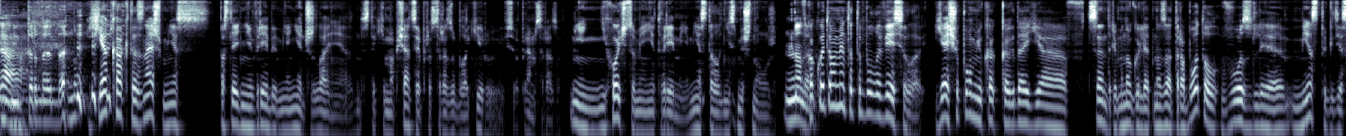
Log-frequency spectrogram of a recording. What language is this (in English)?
Russian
